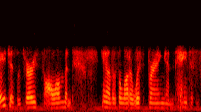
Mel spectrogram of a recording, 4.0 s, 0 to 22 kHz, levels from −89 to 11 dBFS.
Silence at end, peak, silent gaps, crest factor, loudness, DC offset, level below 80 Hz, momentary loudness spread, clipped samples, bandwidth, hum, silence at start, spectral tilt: 0.05 s; -18 dBFS; none; 18 dB; -35 LUFS; under 0.1%; -74 dBFS; 11 LU; under 0.1%; 4.3 kHz; none; 0 s; -6.5 dB/octave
